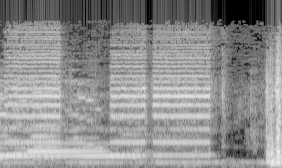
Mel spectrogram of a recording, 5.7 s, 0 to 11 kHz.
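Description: An apartment doorbell at the front entrance, rung at 9:13, buzzes in two long, harsh electric bursts with a short gap between them, steady and fairly loud, followed by a brief rustling noise at the end.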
